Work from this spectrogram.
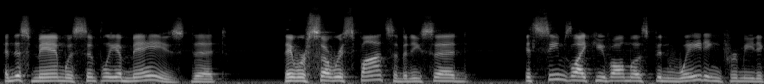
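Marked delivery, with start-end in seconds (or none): none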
